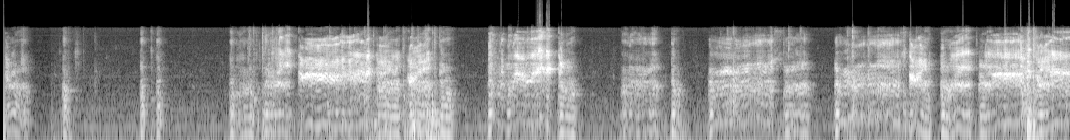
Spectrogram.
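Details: A pet pig squealing when he doesn't get what he wants: harsh, raspy, demon-like screams in bursts of one to three seconds, broken by short pauses and lower grunting sounds.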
